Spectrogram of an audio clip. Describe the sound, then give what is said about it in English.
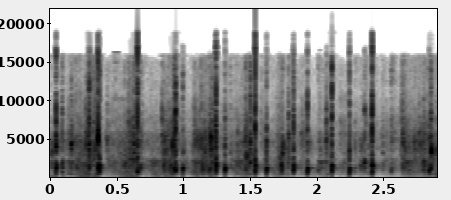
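A crowd applauds steadily for a few seconds to congratulate a student who passed her physical therapy technician certification, many hands clapping in a dense, irregular patter with a few sharper individual claps standing out. “Oh, you can clap, I'm sorry.”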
